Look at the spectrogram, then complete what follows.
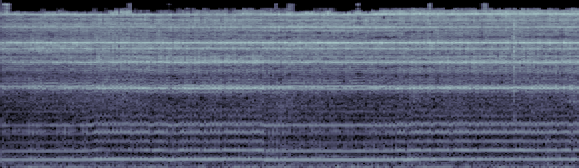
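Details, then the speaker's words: Shruti box G reed, before repair: steady note with a rough, buzzy edge throughout because the reed tongue touches the frame surface. "here is the same STI box and the same problem with same read it's a buzzing this read is making buzzing sound"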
